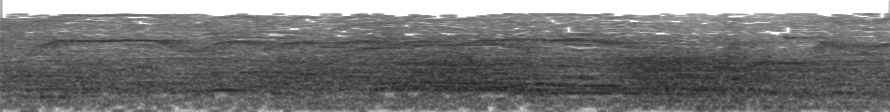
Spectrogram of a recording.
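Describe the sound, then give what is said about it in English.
A large crowd gathering in a city square cheers and shouts continuously, a dense roar of many voices with occasional higher whoops rising above the steady wash of noise. “Meanwhile, the crowds gather.”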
